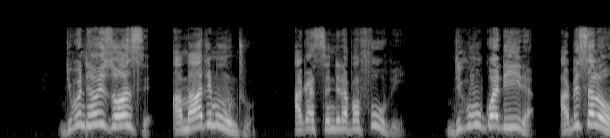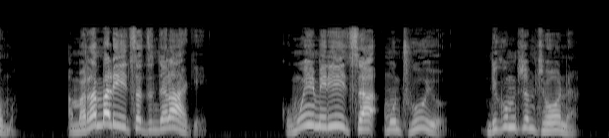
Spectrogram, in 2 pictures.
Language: Nyanja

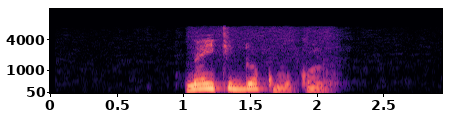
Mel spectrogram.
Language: Ganda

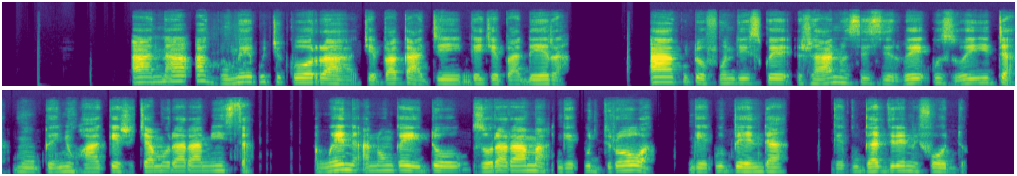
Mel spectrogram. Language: Ndau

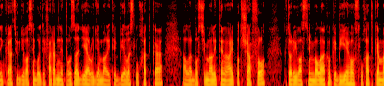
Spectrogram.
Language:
Slovak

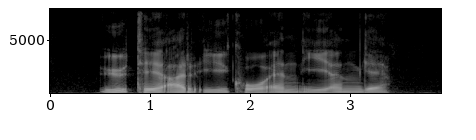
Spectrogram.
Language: Norwegian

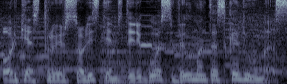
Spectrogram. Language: Lithuanian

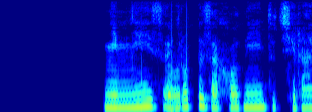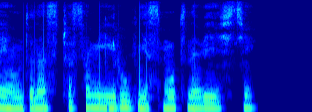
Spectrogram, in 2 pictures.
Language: Polish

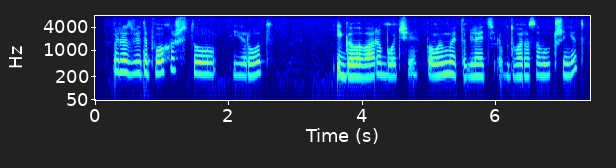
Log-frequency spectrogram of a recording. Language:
Russian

